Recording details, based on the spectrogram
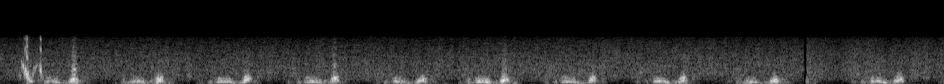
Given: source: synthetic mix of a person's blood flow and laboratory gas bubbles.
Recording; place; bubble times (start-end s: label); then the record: Doppler ultrasound of blood flow; precordium
0.18-0.45 s: bubbles
From the record:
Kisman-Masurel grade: 113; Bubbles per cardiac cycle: 1 to 2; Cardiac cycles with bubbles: 1 to 10%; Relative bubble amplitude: loud (0.450 to 0.775); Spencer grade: 1 (occasional bubble signal discernible with the cardiac motion signal, with majority of cardiac periods free of bubbles); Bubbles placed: only in the low amplitude regions of the cardiac cycle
